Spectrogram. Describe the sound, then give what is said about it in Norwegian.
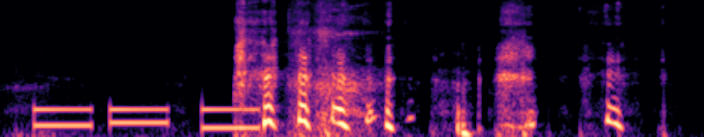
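Three short, steady electronic telephone tones beep in even succession while dialing a call to someone's mother, clear, then voices start talking over the last tone and continue animatedly. “Ja, det, men da får vi prøve å ringe mamma, da.”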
